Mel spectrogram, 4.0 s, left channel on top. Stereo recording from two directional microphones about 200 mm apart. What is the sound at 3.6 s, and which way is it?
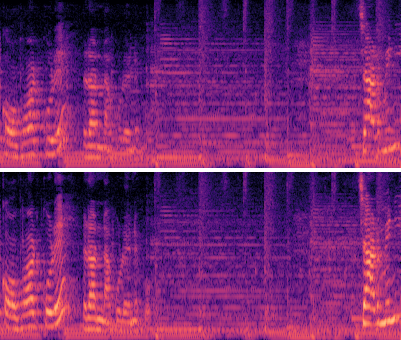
Speech, 55° right (ahead or behind).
